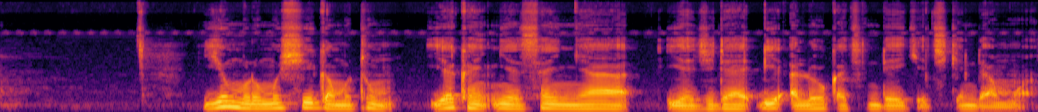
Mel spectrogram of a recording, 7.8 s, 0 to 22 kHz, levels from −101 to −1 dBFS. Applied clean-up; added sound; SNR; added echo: none; none; none; none.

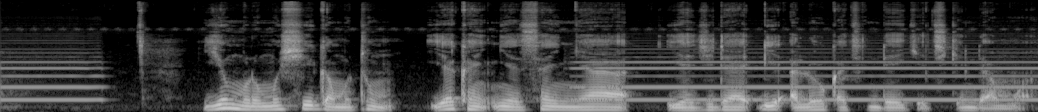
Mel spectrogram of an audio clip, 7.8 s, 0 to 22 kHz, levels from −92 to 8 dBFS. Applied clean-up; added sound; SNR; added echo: none; Wind instrument, woodwind instrument; 12 dB; none.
